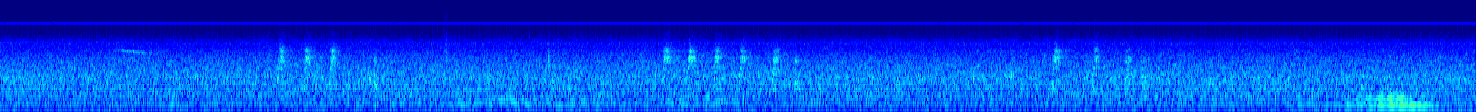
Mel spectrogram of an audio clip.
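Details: Mad squirrel fussing from a tree near a bobcat, picked up by a newly placed outdoor camera: short clusters of dry, clicking chatter in three bursts about four seconds apart over a steady hiss of background noise.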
